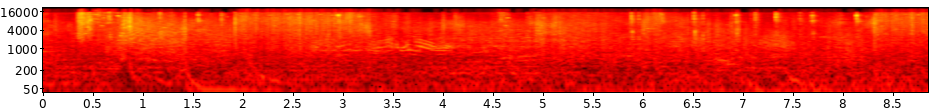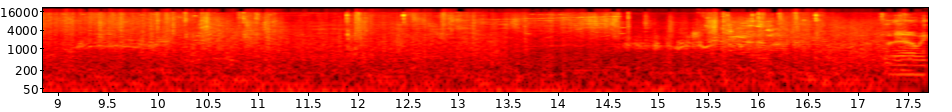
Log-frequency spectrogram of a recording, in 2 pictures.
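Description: An enemy cruise ship blowing up in the Warframe video game, heard as loud sustained booms and rumbling explosions mixed with mechanical game effects, with a voice talking over parts of it.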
